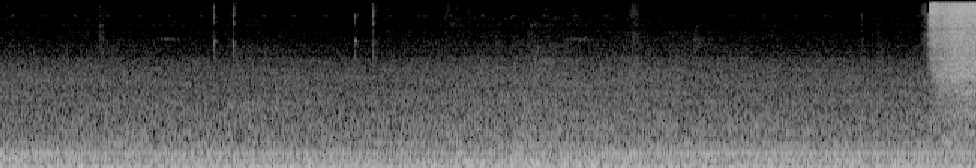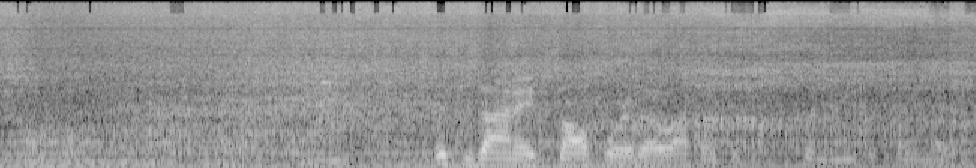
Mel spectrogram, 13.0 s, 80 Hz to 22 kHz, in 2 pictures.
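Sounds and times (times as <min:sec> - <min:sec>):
shop machinery hum: 0:00.0 - 0:13.0
plasma cutter torch hissing: 0:06.2 - 0:13.0.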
